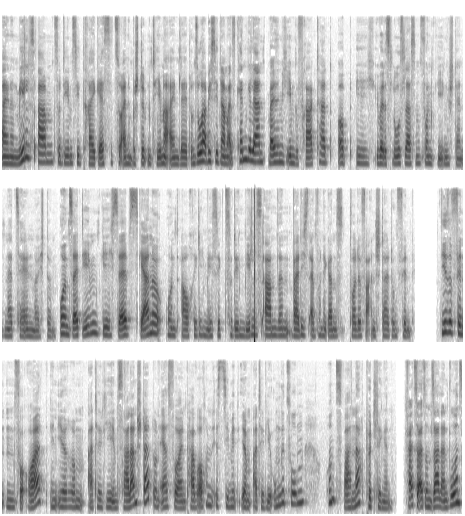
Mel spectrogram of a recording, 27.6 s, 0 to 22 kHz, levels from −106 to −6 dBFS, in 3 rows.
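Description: At 14.27 s a very brief burst of harsh static cuts in with hard edges: file tags played as audio. A block of text tags is read as samples, which is why it sounds like a loud rasp offset to one side rather than a symmetric click or evenly spread white noise.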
